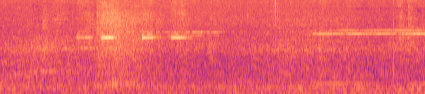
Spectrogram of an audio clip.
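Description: Steady low engine rumble with an even pulse, with thin high tones over it about a second in and again near the end.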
